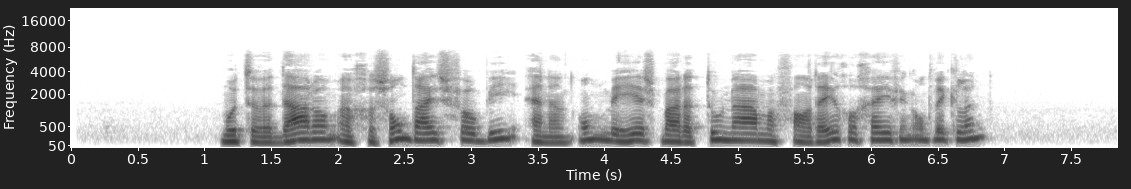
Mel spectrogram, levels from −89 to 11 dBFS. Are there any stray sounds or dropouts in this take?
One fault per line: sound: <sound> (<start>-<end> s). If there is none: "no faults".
no faults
